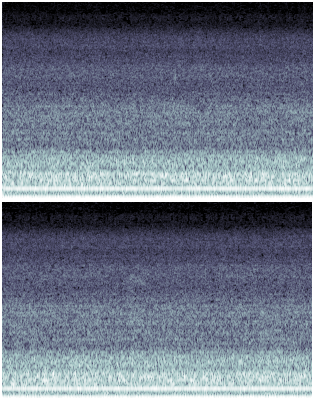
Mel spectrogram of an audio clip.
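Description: Bobcat skid-steer loader's diesel engine running steadily, with no change in engine speed.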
